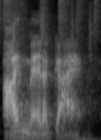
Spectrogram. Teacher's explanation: transform the T's into an R sound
